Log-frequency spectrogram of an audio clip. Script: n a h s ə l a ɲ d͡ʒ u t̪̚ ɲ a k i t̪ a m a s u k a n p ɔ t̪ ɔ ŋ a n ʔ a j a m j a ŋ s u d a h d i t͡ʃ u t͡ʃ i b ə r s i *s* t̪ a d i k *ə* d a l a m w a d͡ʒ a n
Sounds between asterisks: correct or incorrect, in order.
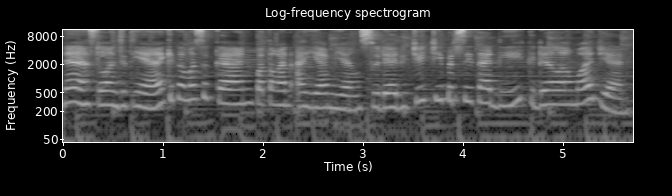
incorrect: h, correct

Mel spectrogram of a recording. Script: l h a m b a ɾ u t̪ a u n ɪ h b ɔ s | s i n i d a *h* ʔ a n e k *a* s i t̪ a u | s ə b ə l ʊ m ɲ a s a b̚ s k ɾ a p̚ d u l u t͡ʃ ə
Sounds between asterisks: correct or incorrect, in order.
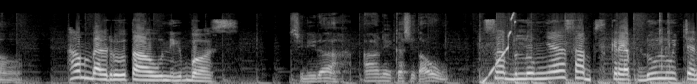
correct, correct

